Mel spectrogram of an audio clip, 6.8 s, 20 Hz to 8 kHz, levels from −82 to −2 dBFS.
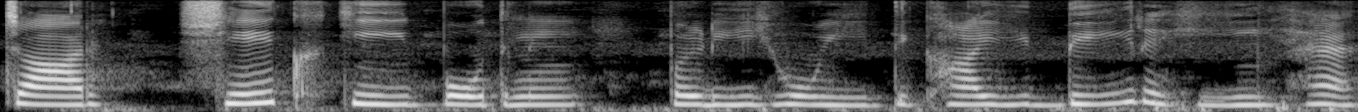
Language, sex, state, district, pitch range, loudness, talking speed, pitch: Hindi, male, Punjab, Fazilka, 220-240 Hz, -18 LUFS, 90 wpm, 230 Hz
